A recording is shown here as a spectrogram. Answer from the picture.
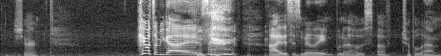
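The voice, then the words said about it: Hoarse, strained voice. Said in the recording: “If you don't recognize me, it's because I lost my voice.”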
